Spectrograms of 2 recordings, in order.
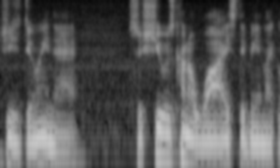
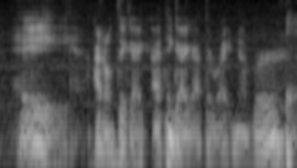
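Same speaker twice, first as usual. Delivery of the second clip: seductive, sexy, come-hither tone; 3 semitones lower, 8 dB quieter than usual. Showing how the killer's phone calls start: Ghostface voice. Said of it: "starts off where he's very much like".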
